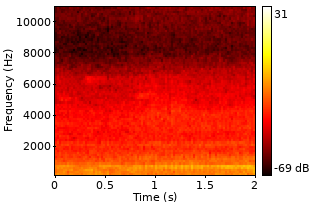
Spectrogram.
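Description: Faint steady background hum (room tone), with no distinct sound event.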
